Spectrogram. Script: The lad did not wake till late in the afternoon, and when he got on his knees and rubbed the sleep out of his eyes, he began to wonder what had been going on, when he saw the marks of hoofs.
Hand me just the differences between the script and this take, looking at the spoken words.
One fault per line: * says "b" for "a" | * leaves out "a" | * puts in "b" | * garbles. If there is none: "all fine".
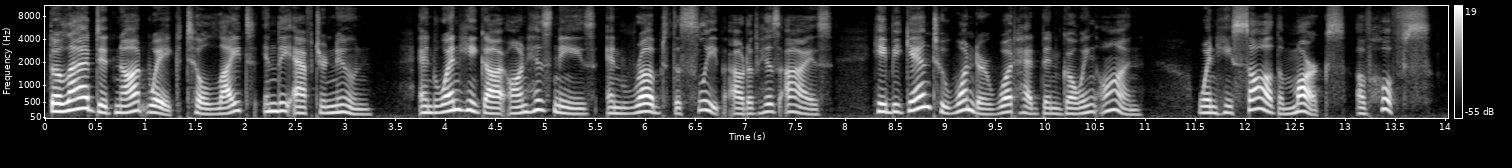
* says "light" for "late"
